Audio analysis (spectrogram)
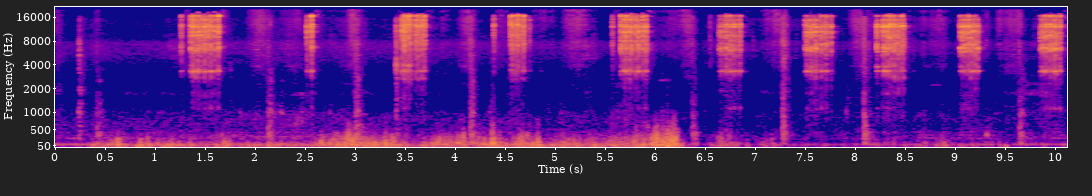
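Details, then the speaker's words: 1989 Chrysler LeBaron GTC, 2.2L Turbo II with 5-speed Getrag, sitting about 17 years: crank turned with a wrench on the alternator bolt gives slow ratcheting clicks with spring-back on compression strokes; the engine is free, not seized. "Yeah, it's turning. Oh, we're in gear. Nope. Building compression. See it springing back like that?"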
